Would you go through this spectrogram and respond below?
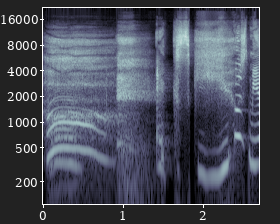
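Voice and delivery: high, slow indignant gasp; mock outraged excuse me; offended. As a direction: act deeply insulted.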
